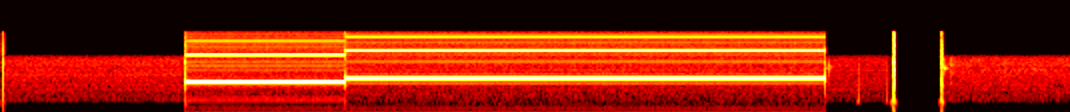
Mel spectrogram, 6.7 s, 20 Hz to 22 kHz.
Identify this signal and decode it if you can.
Two-tone page, heard as a one-second tone, then a three-second tone, about 1150 then 1360 Hz. It is heard from 1.1 to 5.2 s.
